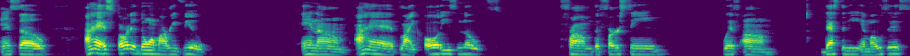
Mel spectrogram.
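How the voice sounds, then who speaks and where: Speaking at a very slow pace with long, frequent pauses, a man uses a somewhat breathy, medium-pitched voice. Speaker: reality TV commentator, vlogger. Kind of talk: casual vlog commentary. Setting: at home on vacation.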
